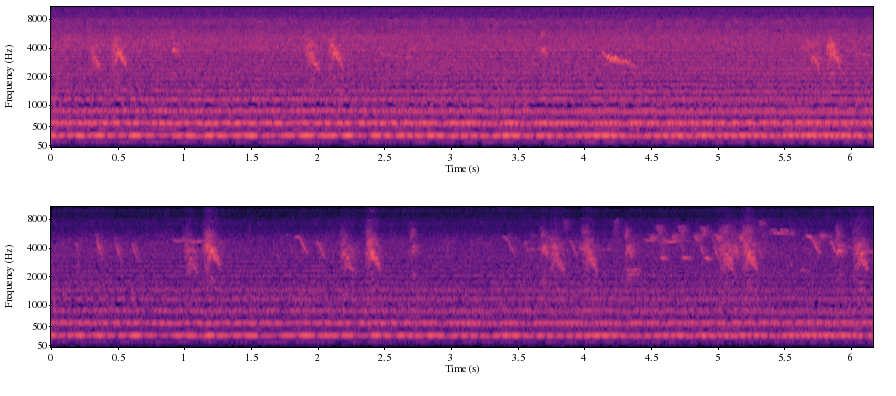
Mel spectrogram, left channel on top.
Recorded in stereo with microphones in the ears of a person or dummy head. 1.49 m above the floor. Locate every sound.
0.0 s a drone: 75° left (ahead or behind)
